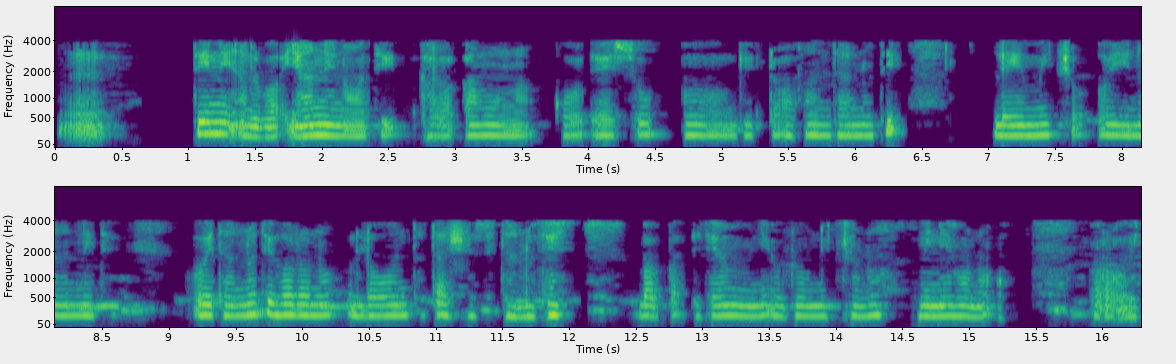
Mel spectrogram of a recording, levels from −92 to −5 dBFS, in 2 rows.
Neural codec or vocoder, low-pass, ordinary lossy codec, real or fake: none; 7.2 kHz; AAC, 16 kbps; real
